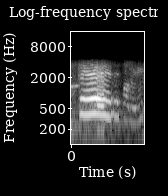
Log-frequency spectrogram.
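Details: Baby girl scared by her napping father's snoring: a short, loud, tonal wail followed by a softer whimper; infant crying.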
